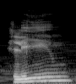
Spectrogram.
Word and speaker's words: ह्लीम: ओम ह्लीम श्रीम क्लीम नमः। यहाँ पर ह्लीम है, ह्रीम नहीं, ह्लीम, लीम, ह्लीम श्रीम क्लीम, यहाँ पर क्रीम नहीं, बहुत से लोग क्रीम कहते हैं, क्रीम नहीं, क्लीम नमः।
